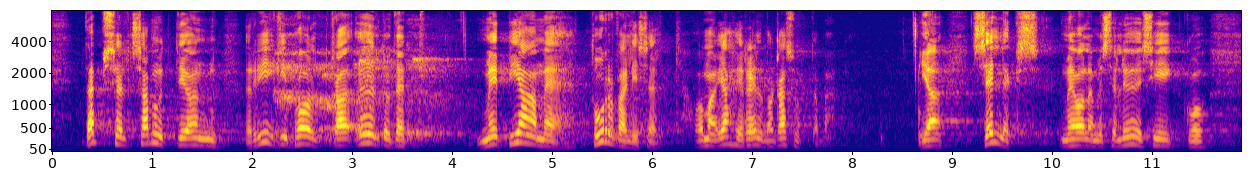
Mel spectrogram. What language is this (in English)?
Estonian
